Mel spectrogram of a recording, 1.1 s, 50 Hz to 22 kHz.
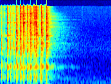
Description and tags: One of a pack of sounds, recorded in an abandoned industrial complex.
Recorded with a Zoom H2.
city, clean, high-quality, percussive, industrial, metallic, metal, field-recording, percussion, urban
